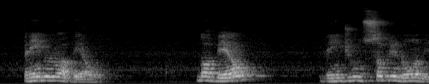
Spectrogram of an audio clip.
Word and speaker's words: Nobel: Muita gente fala Nobel, né, no português popular. A pronúncia padrão, formal, é Nobel. A tônica na última. Prêmio Nobel.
